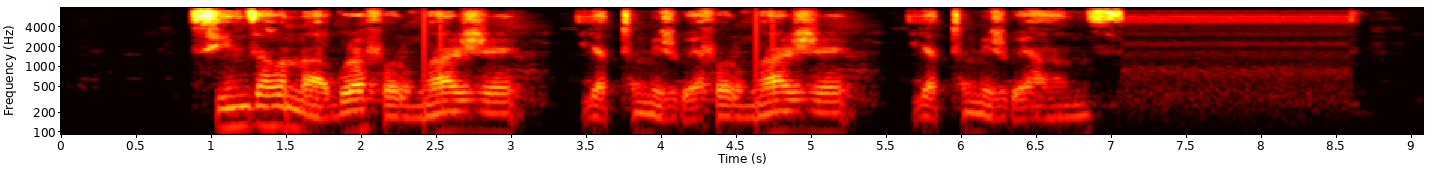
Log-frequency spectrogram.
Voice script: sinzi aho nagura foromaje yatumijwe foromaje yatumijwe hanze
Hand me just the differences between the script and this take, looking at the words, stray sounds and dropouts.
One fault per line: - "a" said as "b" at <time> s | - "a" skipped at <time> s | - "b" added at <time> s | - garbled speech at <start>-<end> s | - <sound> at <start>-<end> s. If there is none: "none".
none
